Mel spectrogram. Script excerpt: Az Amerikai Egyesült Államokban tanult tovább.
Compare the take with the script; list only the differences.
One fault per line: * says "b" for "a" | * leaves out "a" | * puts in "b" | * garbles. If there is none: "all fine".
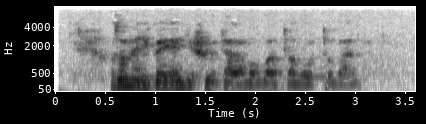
all fine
